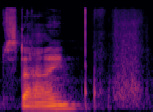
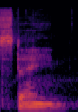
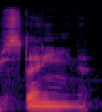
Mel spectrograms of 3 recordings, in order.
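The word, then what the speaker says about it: Steyn: know and he said stain his name is Peter stain like a stain on your shirt um that's coming straight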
